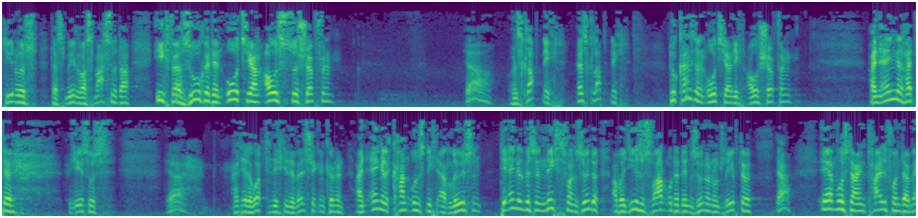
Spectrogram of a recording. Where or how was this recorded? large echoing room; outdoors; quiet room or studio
large echoing room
